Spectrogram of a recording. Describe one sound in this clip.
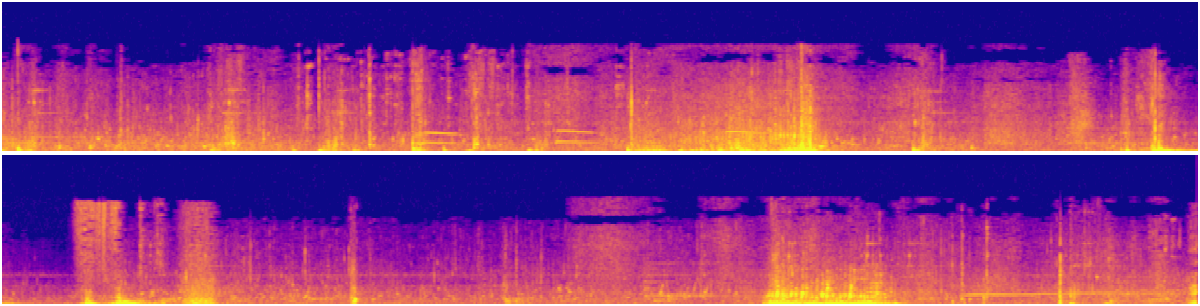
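A horse's hooves clop on rock.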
